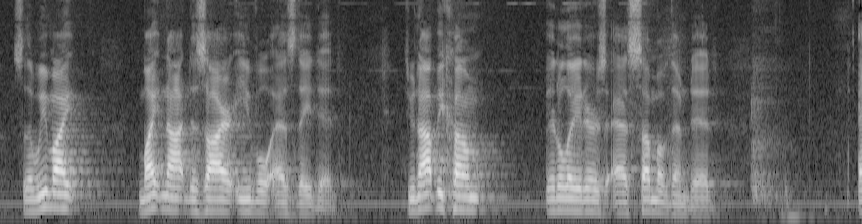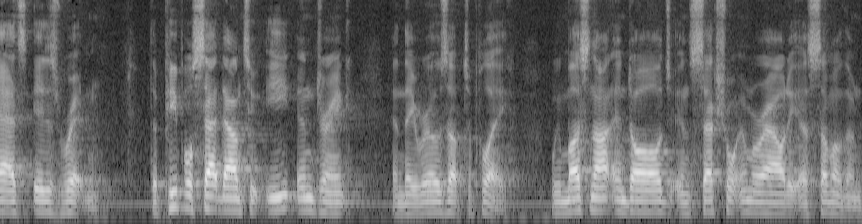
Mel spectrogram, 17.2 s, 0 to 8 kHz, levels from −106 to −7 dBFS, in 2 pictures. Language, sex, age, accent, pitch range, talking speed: English, male, 40-59, American, 90-120 Hz, 170 wpm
